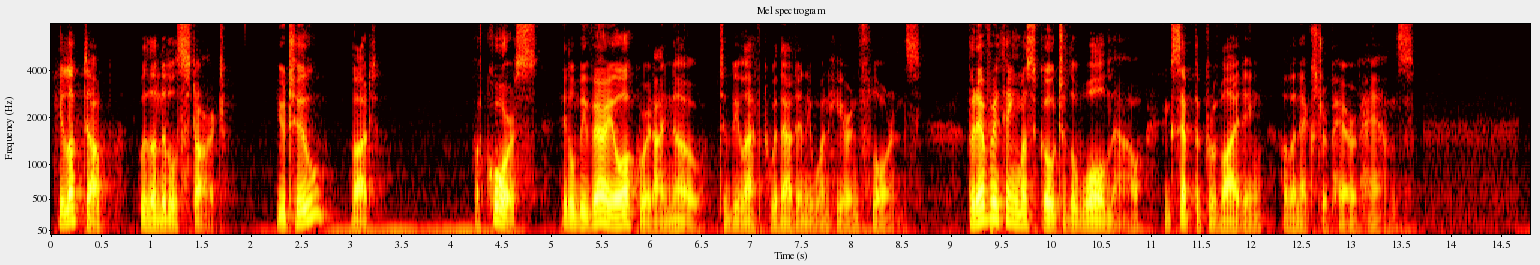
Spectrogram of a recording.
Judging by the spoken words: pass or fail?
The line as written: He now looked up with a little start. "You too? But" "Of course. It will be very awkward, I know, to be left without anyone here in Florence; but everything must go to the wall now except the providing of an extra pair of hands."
fail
